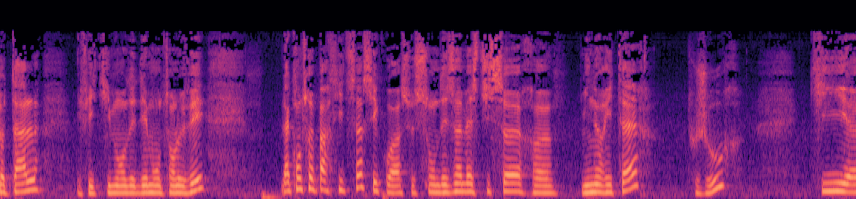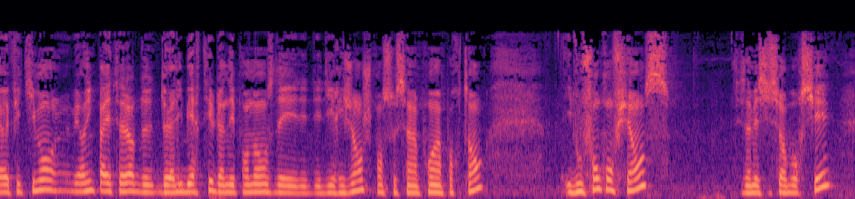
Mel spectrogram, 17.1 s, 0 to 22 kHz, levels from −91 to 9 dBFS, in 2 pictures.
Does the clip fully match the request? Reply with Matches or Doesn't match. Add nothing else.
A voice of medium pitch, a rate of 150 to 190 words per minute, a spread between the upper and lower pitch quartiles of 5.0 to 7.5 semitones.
Doesn't match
